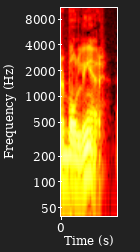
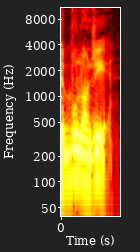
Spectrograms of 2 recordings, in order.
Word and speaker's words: Bollinger: Medan Bollinger... är Bollinger. Man säger inte Boulanger i Sverige.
